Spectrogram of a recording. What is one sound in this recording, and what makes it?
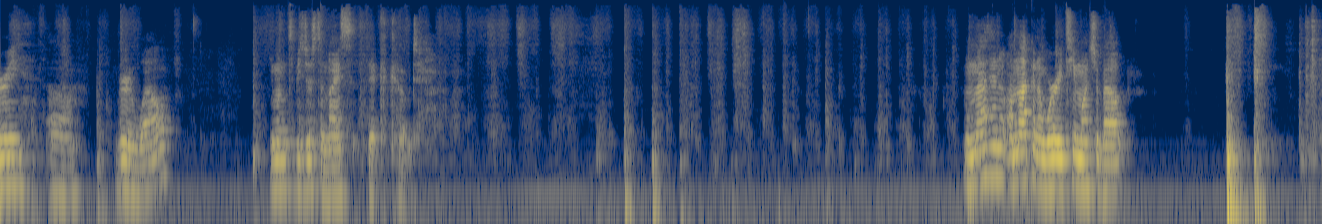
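A small brush rubs across a smooth surface in quick, soft strokes.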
